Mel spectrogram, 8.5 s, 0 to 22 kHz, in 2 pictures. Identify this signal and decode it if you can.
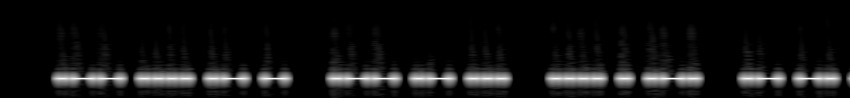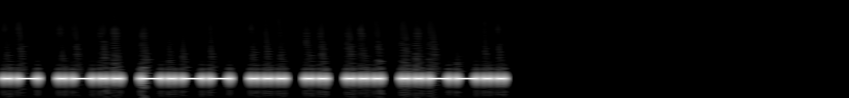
Morse code, heard as a keyed tone, about 36 wpm, 700 Hz. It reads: WHAT WAS HER ANALYSIS?
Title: Sentences from Top 1000 Words - Review Part 5 - 35wpm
